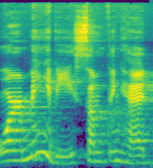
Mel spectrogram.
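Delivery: plain reading voice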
